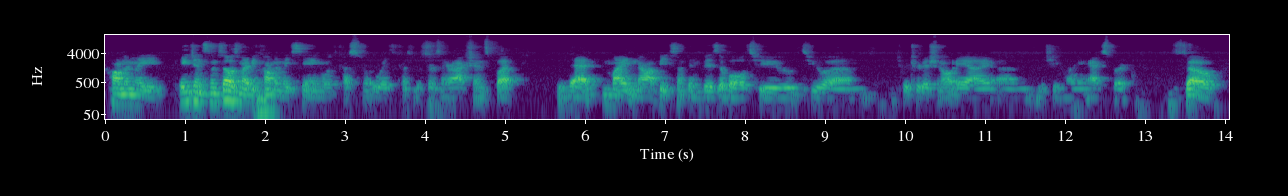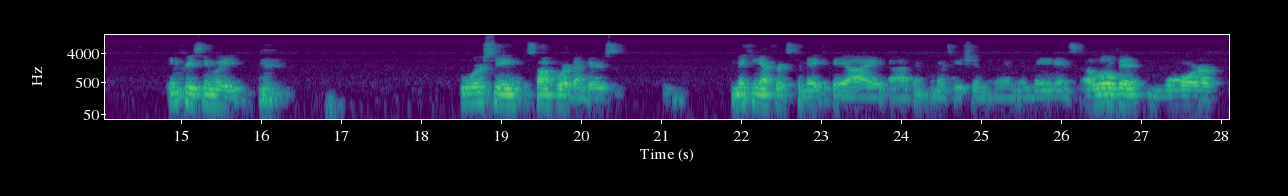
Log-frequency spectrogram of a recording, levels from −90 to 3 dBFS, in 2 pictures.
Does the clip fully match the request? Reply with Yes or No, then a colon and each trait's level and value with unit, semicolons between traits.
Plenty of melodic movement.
Yes: wide, 7.4 semitones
